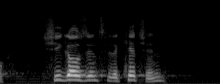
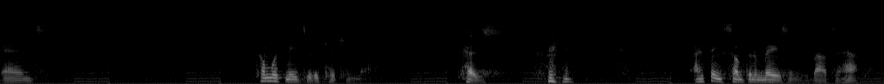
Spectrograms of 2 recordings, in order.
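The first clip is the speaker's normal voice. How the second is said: soft, secretive, a touch faster; hushed aside; 7 semitones lower, 16 dB quieter than usual. Retold or imitated. Mother quietly calls her son to the kitchen, hushed voice. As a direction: draw him close and let him in on a secret.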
